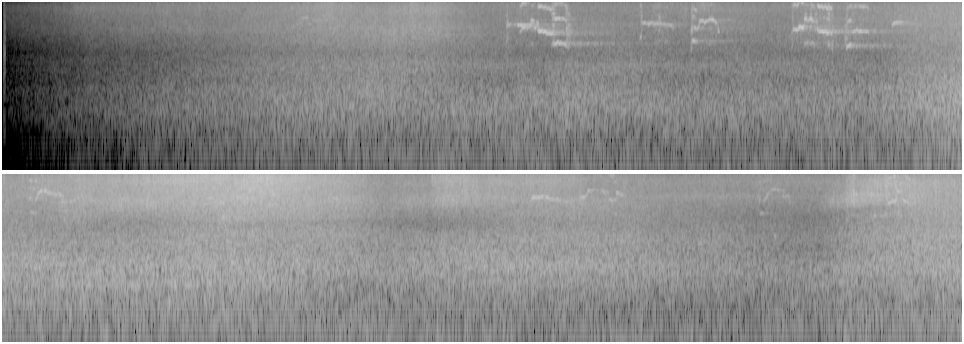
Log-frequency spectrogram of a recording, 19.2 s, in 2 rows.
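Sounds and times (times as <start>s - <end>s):
sea surf: 0.8s - 19.1s.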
